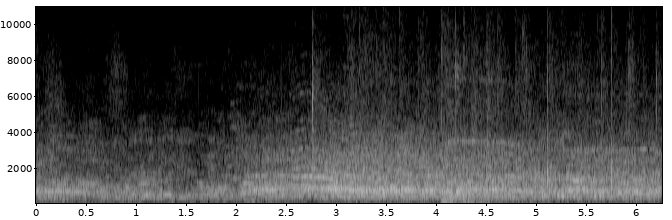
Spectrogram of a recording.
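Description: Television commentator's voice rising to a long, held shout about two seconds in as a goal is scored, over stadium crowd noise.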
